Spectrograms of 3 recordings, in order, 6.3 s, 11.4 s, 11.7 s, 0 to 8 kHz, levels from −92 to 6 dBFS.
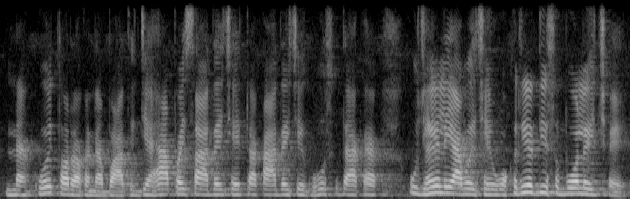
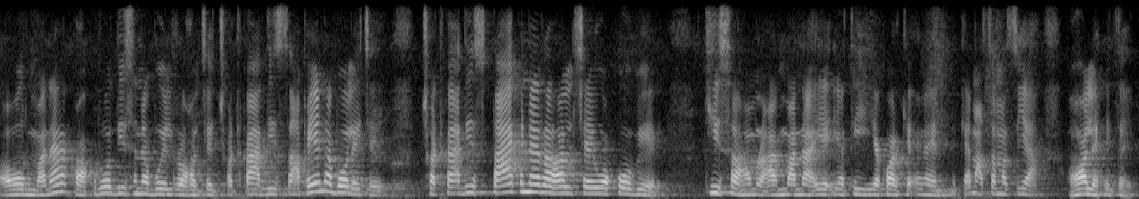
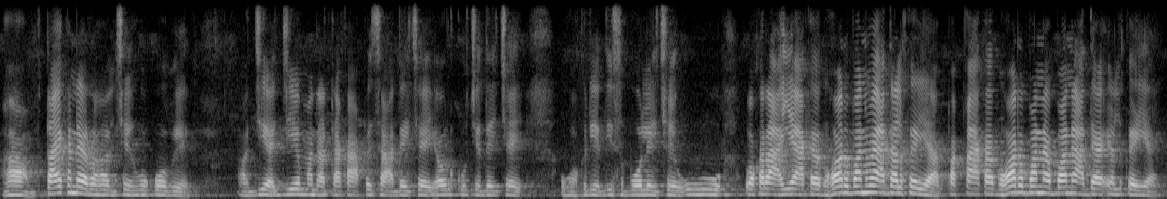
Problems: none marked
